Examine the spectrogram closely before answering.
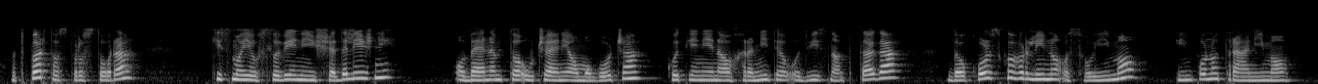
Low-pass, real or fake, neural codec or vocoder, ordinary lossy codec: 5.4 kHz; real; none; Opus, 32 kbps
